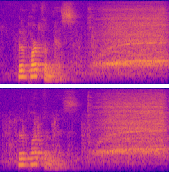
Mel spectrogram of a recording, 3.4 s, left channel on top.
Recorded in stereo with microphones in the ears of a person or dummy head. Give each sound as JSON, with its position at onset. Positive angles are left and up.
{"t": 0.4, "sound": "a man speaking", "side_deg": 15, "distance_m": 0.6}
{"t": 1.8, "sound": "a hair dryer", "side_deg": -20, "distance_m": 2.5}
